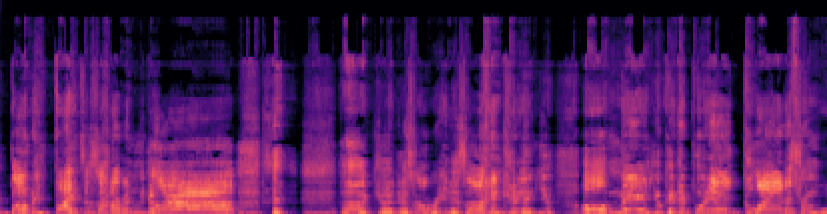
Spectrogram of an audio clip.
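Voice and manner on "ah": imitated yelp. Dog bites arm, yelp.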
